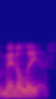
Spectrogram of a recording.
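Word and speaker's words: Menelaus: They pronounce the A, not the A us. Yeah. So, Menaus.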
